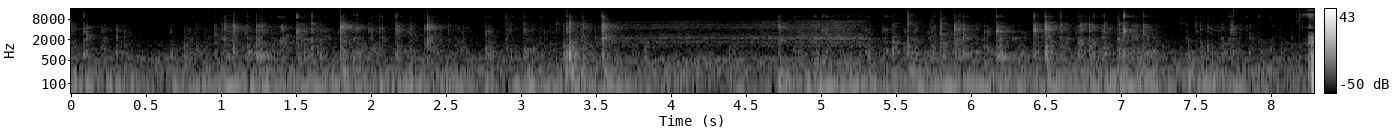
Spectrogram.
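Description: Computer keyboard being typed on: quick, irregular, faint keystrokes, with a soft hiss for a second or so midway.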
